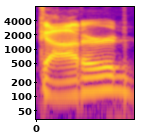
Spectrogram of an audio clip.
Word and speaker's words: Goddard: is directed by Drew Godard I'm assuming it's Godard I think he might pronounce it Goddard but who cares you should pronounce it Godard I I believe it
